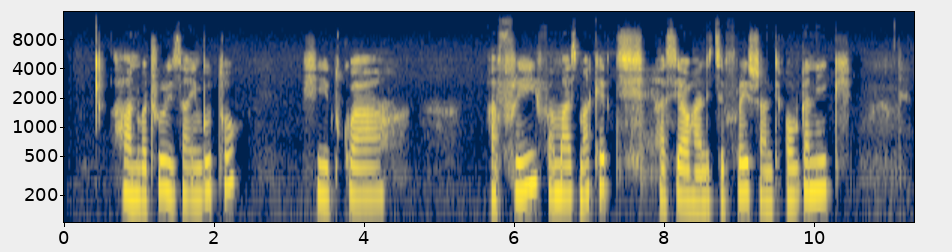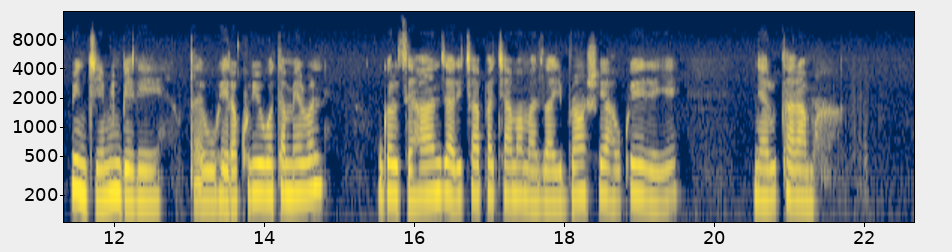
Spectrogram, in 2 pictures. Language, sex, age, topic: Kinyarwanda, female, 25-35, finance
